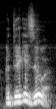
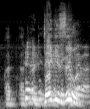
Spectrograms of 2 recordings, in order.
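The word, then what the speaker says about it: Odighizuwa: Odigizua. Odigizua.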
